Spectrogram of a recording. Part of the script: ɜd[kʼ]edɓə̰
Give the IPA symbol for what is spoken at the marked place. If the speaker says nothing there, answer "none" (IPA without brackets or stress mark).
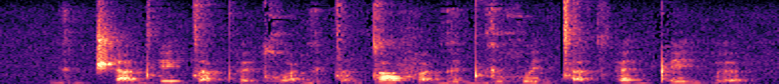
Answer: pʼ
